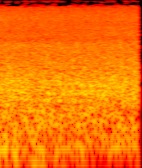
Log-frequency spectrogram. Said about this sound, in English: Last but not least, the raging river.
